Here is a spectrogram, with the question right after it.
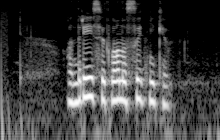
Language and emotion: Russian, neutral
